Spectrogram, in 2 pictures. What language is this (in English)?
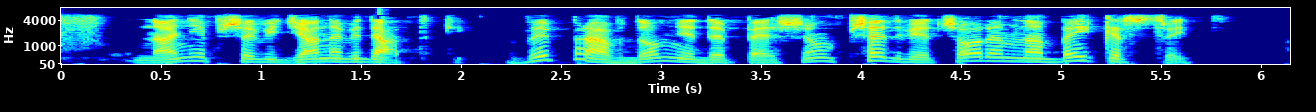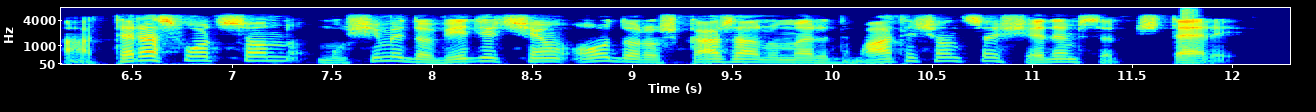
Polish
